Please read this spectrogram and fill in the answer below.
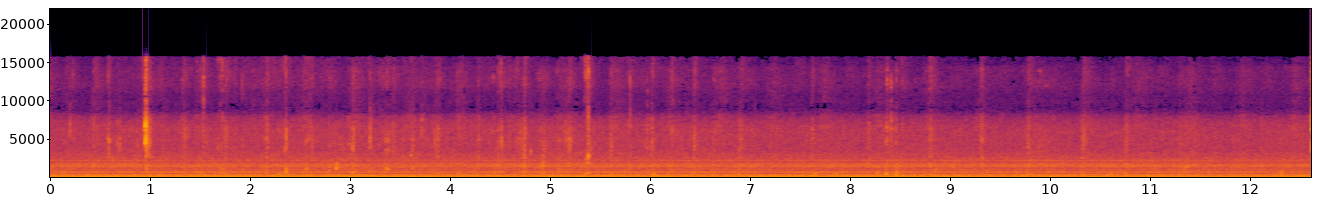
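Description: Steady background hum holding several steady tones, with scattered faint clicks and one sharper click about a second in.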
